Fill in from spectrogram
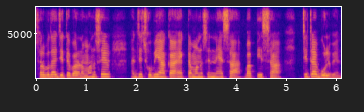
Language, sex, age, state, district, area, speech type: Bengali, female, 18-30, West Bengal, North 24 Parganas, rural, spontaneous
